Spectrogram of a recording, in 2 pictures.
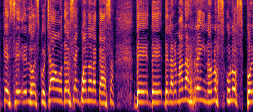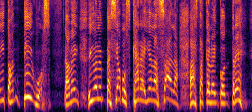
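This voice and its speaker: A man's voice: very high-pitched, no room sound. A man preaching a sermon testimony, fervent and repetitive, often calling out to his listeners as brothers.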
